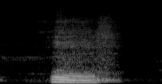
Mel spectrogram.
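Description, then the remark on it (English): A single drawn-in sniff of whiskey lasting under a second, a breathy hiss layered over a low voiced hum, set against a quiet background. “So before we go into it, let's have a sniff, and then I've got a question for you.”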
